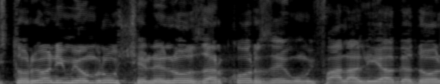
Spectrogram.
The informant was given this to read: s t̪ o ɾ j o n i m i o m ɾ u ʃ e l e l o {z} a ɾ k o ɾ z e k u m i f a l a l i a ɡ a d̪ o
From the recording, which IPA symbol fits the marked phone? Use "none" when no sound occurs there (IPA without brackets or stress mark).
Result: z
